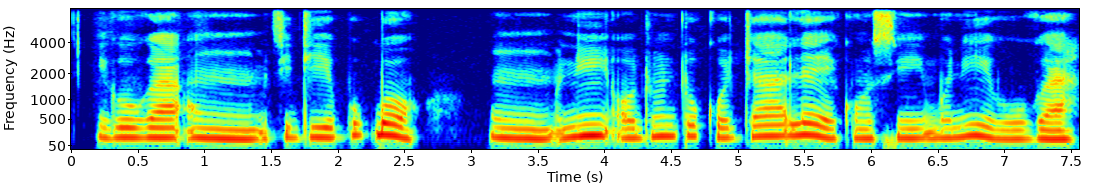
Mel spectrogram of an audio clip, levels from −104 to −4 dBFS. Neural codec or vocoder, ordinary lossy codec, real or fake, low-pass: none; none; real; none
